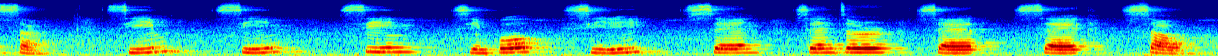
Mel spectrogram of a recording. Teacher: Voiceless alveolar fricative sound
